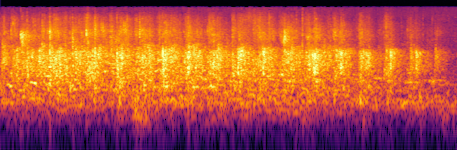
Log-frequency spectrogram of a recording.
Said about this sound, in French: Oui, vous pouvez les applaudir très fort s'il vous plaît.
